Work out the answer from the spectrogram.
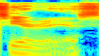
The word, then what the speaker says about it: Sirius: And it is Serious. It's Serious. I want to say like the Sirius, the North Star spelling of Sirius, but for anybody who maybe doesn't know that, it's spelled like Sirius Black from Harry Potter.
